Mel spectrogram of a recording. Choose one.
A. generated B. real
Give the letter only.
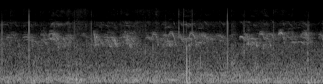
B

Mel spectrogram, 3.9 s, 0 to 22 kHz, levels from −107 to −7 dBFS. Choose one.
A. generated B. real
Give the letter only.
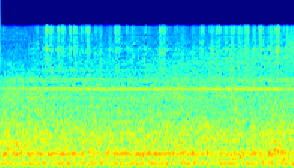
B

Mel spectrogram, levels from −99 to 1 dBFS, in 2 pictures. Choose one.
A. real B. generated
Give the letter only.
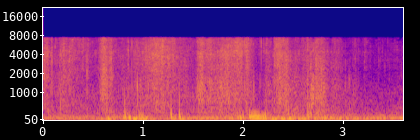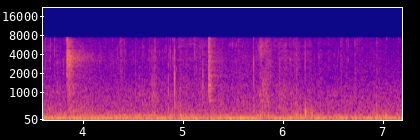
A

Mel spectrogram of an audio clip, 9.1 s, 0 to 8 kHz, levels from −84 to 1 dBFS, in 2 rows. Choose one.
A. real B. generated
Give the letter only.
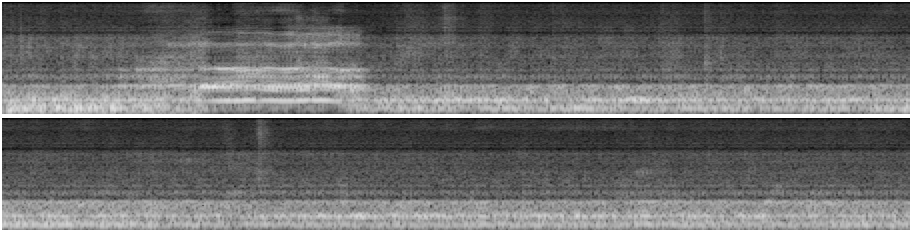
B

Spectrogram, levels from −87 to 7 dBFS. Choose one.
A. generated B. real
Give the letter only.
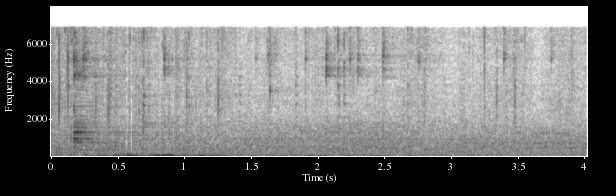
B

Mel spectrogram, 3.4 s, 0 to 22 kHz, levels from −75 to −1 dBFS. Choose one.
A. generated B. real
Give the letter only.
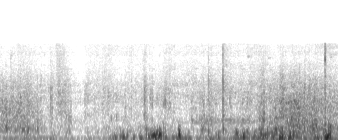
B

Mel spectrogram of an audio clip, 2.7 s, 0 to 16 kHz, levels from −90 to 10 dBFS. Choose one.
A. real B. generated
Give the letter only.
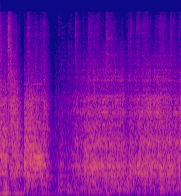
A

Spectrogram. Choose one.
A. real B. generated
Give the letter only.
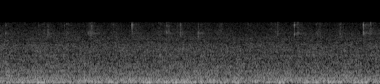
A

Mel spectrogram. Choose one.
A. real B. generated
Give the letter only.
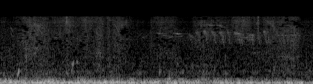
A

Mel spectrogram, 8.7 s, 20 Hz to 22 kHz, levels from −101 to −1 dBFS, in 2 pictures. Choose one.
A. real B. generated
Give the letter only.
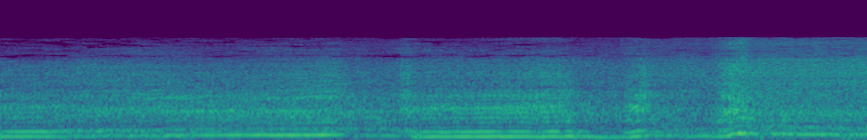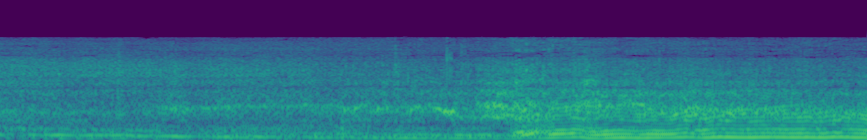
B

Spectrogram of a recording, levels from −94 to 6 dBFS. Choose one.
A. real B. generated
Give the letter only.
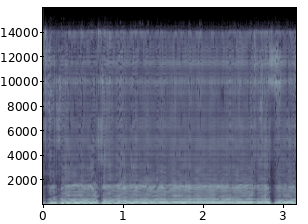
B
